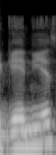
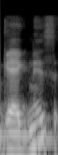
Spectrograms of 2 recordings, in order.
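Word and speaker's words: Gagné: the gainers uh is we we pronounce this as a genius not gagnes genius nine events.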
